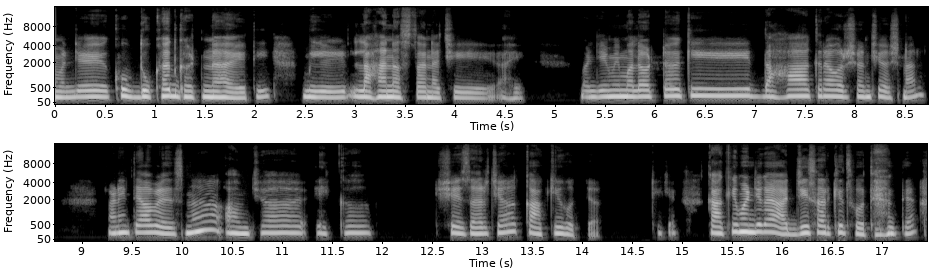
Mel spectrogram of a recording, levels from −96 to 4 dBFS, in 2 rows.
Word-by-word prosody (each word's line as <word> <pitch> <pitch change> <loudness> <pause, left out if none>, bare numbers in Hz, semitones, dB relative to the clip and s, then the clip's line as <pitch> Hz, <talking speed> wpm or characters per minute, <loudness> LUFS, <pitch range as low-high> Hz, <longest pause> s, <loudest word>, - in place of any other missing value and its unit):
म्हणजे 195 +2 +2
खूप 215 -4 +2
दुःखद 210 +2 +4
घटना 190 0 +3
आहे 170 -3 +2
ती. 195 +5 -7 0.4
मी 185 -2 +1 0.2
लहान 195 0 +4
असतानाची 170 -2 -4
आहे. 160 -2 -11 0.6
म्हणजे 195 0 -2
मी 205 0 +4
मला 205 0 +3
वाटतं, 220 +2 0
की 230 -1 +1
10-11 215 +2 0
वर्षांची 195 0 -2
असणार 180 +1 -5 0.7
आणि 230 +2 +3
त्यावेळेस 230 -4 0
ना 285 +7 +3
आमच्या 225 +1 -1 0.2
एक 210 +2 -10 1.0
शेजारच्या 210 +2 -2
काकी 210 0 -2
होत्या, 185 -5 -6 0.6
ठीक 215 - -17
आहे. 235 - -13 0.3
काकी 220 +3 +1
म्हणजे 255 -1 +7
काय 245 -1 +2
आजीसारखीच 220 +3 -1
होत्या 180 +1 -2
त्या. 205 +1 -5
205 Hz, 115 wpm, -25 LUFS, 190-225 Hz, 1.0 s, म्हणजे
